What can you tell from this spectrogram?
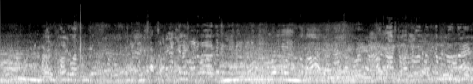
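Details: Cows and calves at Aftabganj cattle market in Dinajpur: low, drawn-out lowing rises and falls near the middle, under steady market hubbub with men talking and haggling over prices.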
